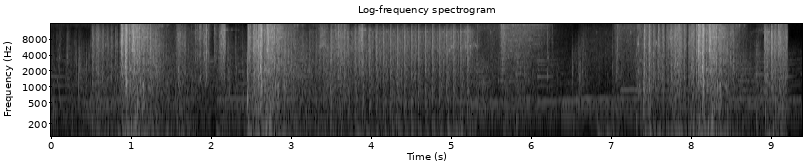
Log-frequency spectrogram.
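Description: Rapid gunfire from the video game Fragpunk, loud bursts of repeated shots with a brief lull in the middle before another heavy volley near the end, no talking.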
